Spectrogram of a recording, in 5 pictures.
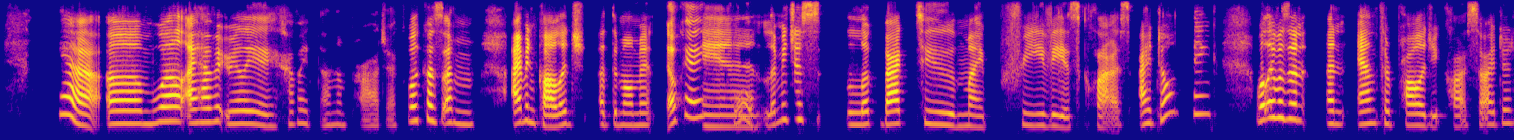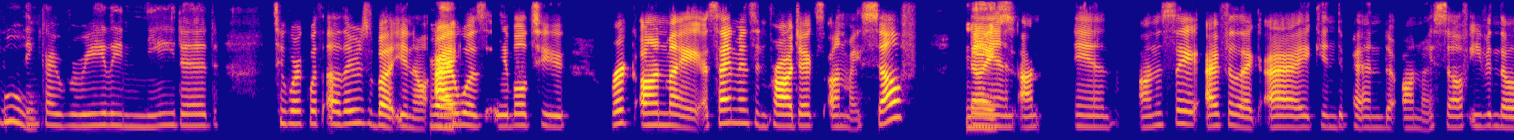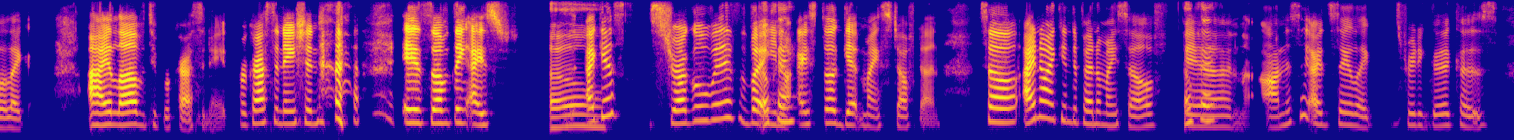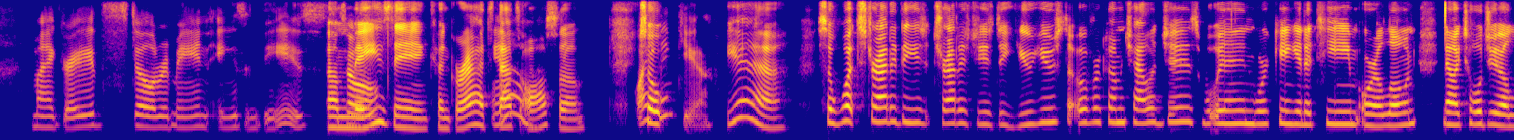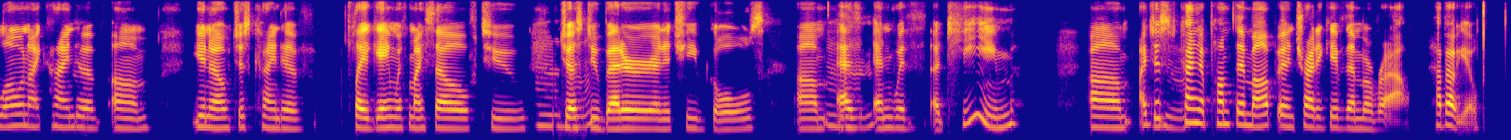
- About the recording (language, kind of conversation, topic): English, unstructured, How do you decide whether to work with others or on your own to be most effective?
- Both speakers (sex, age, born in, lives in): female, 20-24, Philippines, United States; female, 60-64, United States, United States
- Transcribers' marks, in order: tapping; chuckle; "strategies" said as "stratedies"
